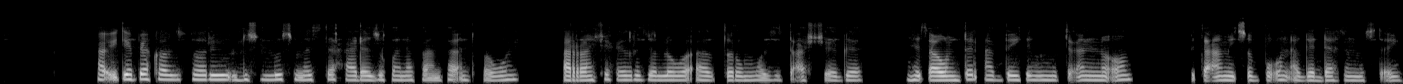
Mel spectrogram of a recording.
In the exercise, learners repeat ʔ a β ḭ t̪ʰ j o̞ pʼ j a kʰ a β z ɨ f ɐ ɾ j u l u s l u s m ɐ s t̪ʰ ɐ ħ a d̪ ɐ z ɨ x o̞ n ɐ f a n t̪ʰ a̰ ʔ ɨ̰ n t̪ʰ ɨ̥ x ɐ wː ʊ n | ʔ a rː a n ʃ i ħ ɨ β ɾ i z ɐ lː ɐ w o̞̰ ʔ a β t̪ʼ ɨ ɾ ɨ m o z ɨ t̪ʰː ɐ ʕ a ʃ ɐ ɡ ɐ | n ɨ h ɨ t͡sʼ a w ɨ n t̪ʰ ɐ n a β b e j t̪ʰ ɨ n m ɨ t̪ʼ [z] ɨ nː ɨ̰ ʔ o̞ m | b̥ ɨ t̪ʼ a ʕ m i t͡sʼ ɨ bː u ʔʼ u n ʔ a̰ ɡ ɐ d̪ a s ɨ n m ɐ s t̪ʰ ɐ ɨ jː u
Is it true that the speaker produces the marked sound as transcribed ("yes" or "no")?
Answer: no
